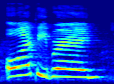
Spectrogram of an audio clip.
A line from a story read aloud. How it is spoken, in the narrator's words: yelled Ron from the other side of the chamber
